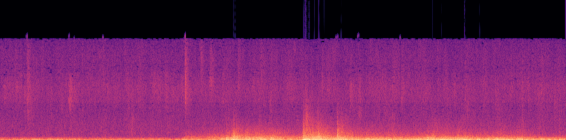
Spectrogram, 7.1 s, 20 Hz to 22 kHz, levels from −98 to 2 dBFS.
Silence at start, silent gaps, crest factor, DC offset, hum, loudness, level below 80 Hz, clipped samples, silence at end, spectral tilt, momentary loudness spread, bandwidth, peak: 0 s; none; 12 dB; under 0.1%; none; -14 LUFS; -18 dBFS; 0.2%; 0 s; -8 dB/octave; 16 LU; 16.5 kHz; 0 dBFS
